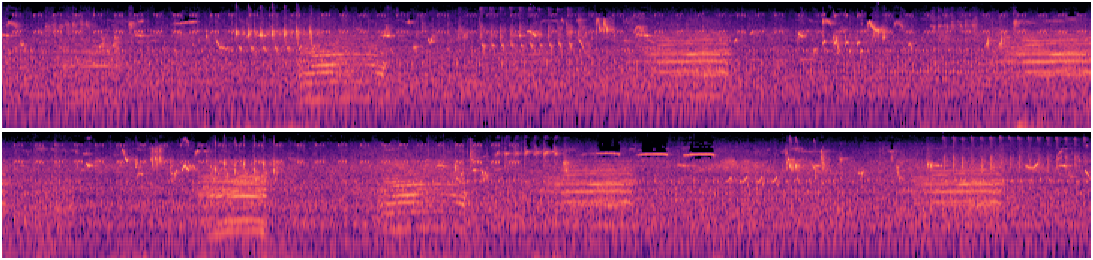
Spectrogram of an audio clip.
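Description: Cows mooing again and again, about eight calls of roughly a second each, every two to five seconds, over steady insect chirring and scattered bird chirps.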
